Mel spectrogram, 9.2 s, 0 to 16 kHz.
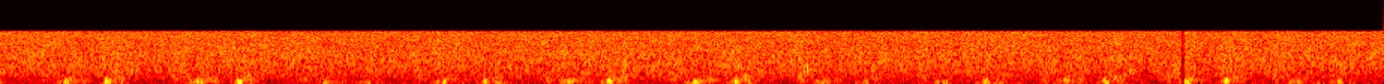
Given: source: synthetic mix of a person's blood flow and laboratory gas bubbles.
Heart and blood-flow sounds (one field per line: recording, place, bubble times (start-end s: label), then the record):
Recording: Doppler ultrasound of blood flow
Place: precordium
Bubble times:
5.33-5.43 s: bubbles
5.78-5.86 s: bubbles
From the record:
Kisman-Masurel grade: 111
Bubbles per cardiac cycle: 1 to 2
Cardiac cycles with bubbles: 1 to 10%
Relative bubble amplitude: barely perceptible (0.100 to 0.250)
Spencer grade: 1 (occasional bubble signal discernible with the cardiac motion signal, with majority of cardiac periods free of bubbles)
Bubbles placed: anywhere in the cardiac cycle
